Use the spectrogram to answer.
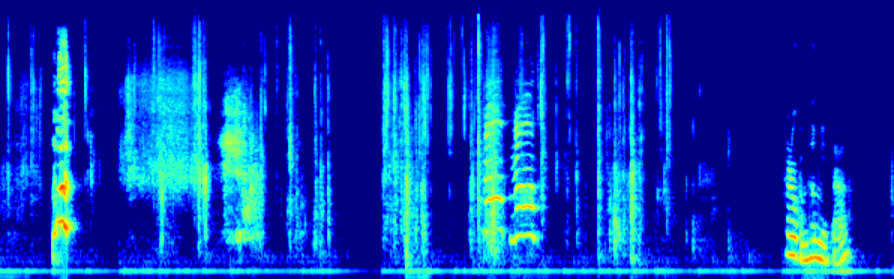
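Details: Streamer in a quiet room: a few sharp, abrupt voiced gulps between rustling and handling noises, hiccups.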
